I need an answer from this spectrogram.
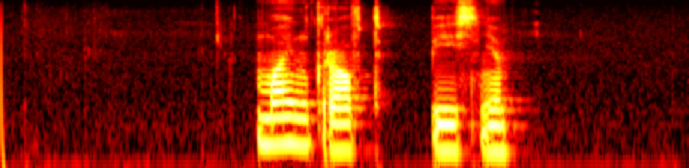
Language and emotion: Russian, neutral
